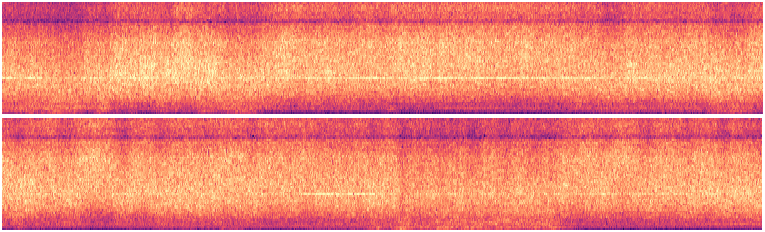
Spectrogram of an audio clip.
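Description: Stihl pressure washer running steadily with its rotary turbo nozzle, the pump's hum under the hiss of the water jet spraying the wall. The spray grows a little louder for a few seconds near the end.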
